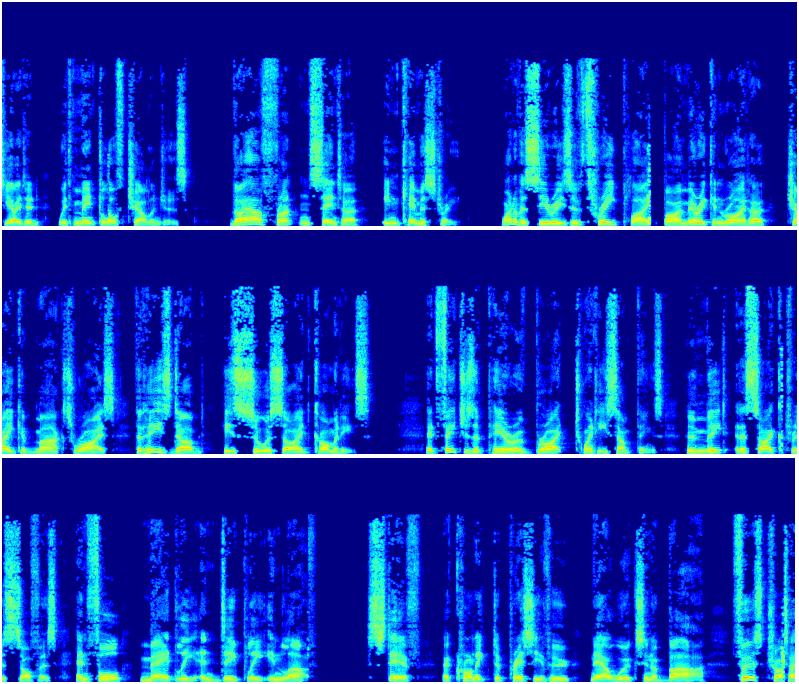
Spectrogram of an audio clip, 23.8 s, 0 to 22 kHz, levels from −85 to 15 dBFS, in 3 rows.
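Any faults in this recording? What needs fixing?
The speech has a watery, swirly quality with dulled treble, likely from MP3 compression at a low bitrate, around 64 kbps. On a spectrogram this appears as a hard high-frequency ceiling and flickering patches in the upper bands. Encoding at a higher bitrate, or keeping an uncompressed master, would prevent it.

Damaged data in a compressed stream causes five brief glitches, each about 40 to 50 ms long: 1.03–1.08 s; 6.44–6.49 s, right after "a series of three"; 15.72–15.76 s, between "who meet at a" and "office and fall madly"; 18.93–18.97 s, after "madly and deeply in"; and 23.68–23.73 s. At each one the decoder misreads frames and resynchronises on the next header. The waveform shows a short discontinuity. Checksummed transfer and re-encoding from an intact source would prevent these.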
